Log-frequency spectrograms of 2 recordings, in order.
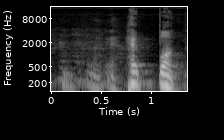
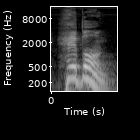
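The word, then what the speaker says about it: Hepburn: 햇반 그 햇반하고 친구입니다 햅번 따라해 보세요 햅번 시작 잊어버리지 않겠죠 자 일본에서는 햅번 발음이 어려우니까 해번 해번 이렇게 했습니다 일본 사람들은 해본으로 알고 있습니다 정확한 의미의 발음은 햅번 햇반하고 친구 햅번 시작 무적의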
